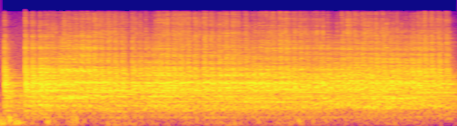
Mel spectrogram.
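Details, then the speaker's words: Bicycle disc brake with the front brake fully locked while the bike is pushed forward; a loud, harsh rubbing squeal with no braking force: oil-contaminated disc brake squeal. "i'll just roll the bike forwards and i'll let you listen to how badly it squeals and how much it just doesn't work"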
